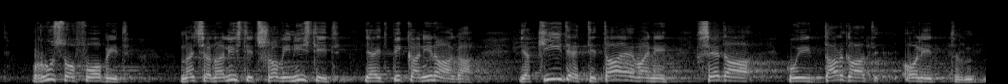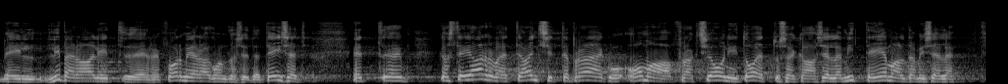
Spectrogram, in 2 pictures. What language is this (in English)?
Estonian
